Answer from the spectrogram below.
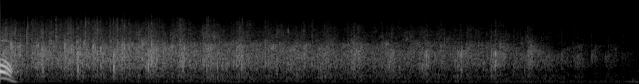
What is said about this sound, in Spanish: ¿Cuántos dicen amén? Den un fuerte aplauso a Dios por eso.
